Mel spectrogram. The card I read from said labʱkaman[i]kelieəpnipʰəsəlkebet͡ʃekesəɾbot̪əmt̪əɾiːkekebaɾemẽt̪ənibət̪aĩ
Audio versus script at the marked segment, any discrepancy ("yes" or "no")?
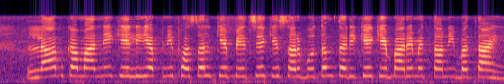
yes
